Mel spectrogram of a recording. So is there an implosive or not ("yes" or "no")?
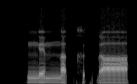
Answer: yes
